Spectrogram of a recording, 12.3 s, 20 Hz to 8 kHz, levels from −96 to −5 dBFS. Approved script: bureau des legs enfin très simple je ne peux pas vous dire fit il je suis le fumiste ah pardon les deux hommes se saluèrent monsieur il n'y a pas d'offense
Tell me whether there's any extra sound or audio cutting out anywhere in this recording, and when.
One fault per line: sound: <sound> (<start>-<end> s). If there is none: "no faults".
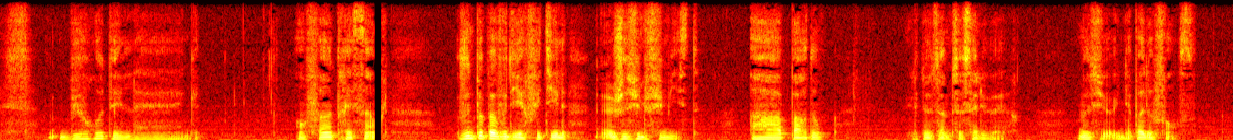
sound: dropout (3.7-3.8 s)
